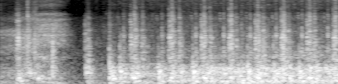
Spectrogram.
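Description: A sewing machine stitching a fabric stocking-shaped cat toy, rapid rhythmic mechanical chatter close up, briefly pausing then running steadily again.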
